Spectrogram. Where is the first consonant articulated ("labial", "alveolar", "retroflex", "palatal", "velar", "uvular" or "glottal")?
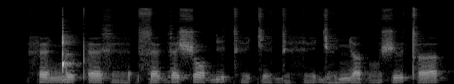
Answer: glottal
